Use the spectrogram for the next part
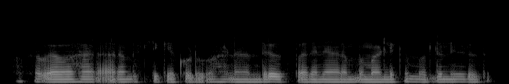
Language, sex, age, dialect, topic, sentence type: Kannada, male, 18-24, Coastal/Dakshin, banking, statement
